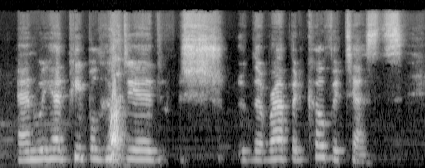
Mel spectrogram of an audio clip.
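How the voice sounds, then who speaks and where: Somewhat breathy and fairly high in pitch, a woman speaks at a fairly slow pace. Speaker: grief therapist and podcast co-host. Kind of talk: casual chat. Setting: live recording.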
